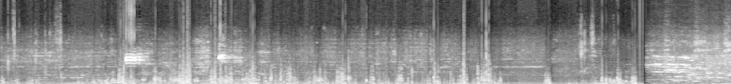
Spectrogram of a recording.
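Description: Moving-vehicle road and wind noise mixed with music. Both cut off suddenly near the end.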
